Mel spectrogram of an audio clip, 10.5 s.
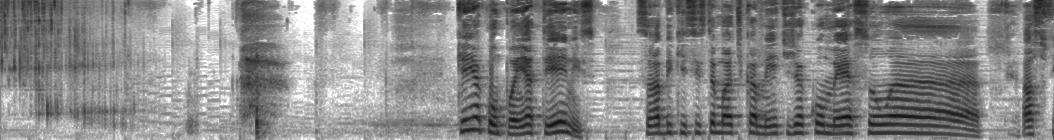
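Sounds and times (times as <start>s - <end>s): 
person sipping a drink: 0.0s - 2.9s
speech: 4.6s - 10.5s.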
